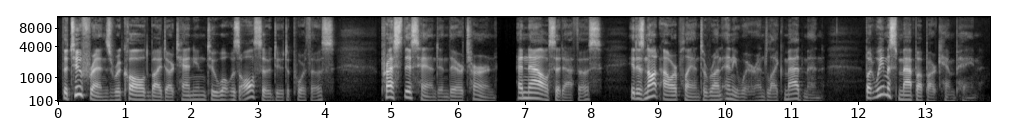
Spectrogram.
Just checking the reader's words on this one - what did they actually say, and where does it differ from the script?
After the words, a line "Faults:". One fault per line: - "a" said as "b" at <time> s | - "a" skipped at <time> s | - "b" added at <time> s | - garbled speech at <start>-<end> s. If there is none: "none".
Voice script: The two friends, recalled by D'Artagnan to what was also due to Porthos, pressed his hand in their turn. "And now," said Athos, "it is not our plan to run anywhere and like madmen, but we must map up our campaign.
The two friends, recalled by D'Artagnan to what was also due to Porthos, pressed this hand in their turn. "And now," said Athos, "it is not our plan to run anywhere and like madmen, but we must map up our campaign.
Faults:
- "his" said as "this" at 5.2 s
